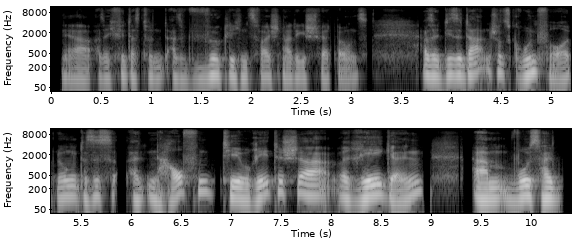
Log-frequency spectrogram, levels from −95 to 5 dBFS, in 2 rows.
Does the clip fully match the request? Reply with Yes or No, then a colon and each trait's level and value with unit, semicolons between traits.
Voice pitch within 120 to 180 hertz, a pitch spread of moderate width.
No: low, 110 Hz; average, 3.4 semitones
